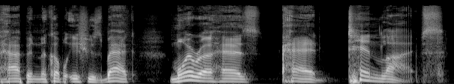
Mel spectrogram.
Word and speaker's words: Moira: These lives of Moira? – Yeah. – Am I pronouncing it right? – I believe so.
